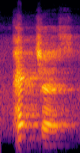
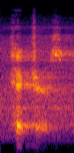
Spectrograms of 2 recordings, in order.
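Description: First: A small let-down cry on "Pictures!"; disappointed cry. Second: Lower, softer dry echo of "Pictures". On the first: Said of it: "gave a cry of disappointment". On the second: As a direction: repeat "Pictures" drily, quieter. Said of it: "echoed the man dryly". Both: A narrator's reading.

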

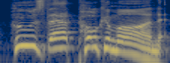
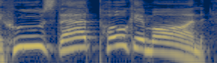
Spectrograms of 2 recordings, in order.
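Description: First: High, drawn-out quiz announcer; mock TV announcer voice; announcer call. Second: High, slow TV announcer; dramatic quiz host voice; announcer call. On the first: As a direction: call it like the show's host. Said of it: "comes back and says". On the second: Retold or imitated. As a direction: boom it out like the show's quiz announcer. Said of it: "they'd say".

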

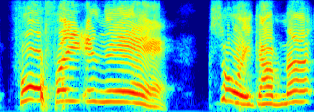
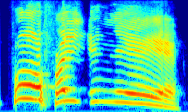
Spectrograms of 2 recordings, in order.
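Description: First: High, slow, plummy English impression of [name]; mock English accent. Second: High, slow Cockney imitation of [name]; mock Cockney accent. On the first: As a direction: ham up a posh English lilt. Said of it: "[name] went so English in that scene". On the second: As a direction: ham up a Cockney lilt, drawn out. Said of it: "switched from American to Cockney".

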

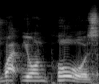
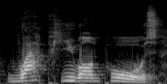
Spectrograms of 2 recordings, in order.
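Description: First: "whap you on pause" said briskly as one familiar phrase; catchphrase demonstrated properly. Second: "whap you on pause" sounded out slowly; puzzled catchphrase imitation. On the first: Shown as a demonstration. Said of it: "kind of like that, but just". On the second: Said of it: "What are you saying when you cut?".

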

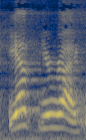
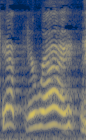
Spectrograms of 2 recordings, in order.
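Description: First: Said through a laugh; sheepish laughing yes; laughing admission. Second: Sheepish admission. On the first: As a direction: admit it laughing at yourself. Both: Retold or imitated. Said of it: "And I was like".

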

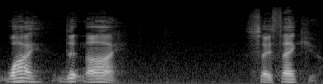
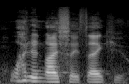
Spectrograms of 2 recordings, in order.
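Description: First: Soft, low and slow, long pause before "say thank you"; slow, pondering regret. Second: Soft question in one run; quiet regret. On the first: One of the nine to himself, slow and pondering. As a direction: spell out "Why didn't I", pause, then "say thank you". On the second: One of the nine to himself, quietly regretful. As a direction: ask yourself softly, without breaking the phrase. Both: Acted.

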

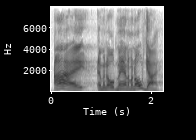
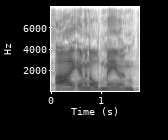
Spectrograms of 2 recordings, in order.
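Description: First: "I" leaned on, a touch louder; emphatic "I" as an old man protests; stress on I. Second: Said in the usual way. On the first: Retold or imitated. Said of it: "He's putting emphasis on". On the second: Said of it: "is emphatic in the Greek language".

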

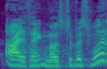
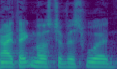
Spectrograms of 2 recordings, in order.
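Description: First: "would" said louder and rising; emphatic. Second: Said in the usual way. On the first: Real, not acted. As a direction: lean on "would" to win them over. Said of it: "I think I would lie". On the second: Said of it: "I think I would feel justified".

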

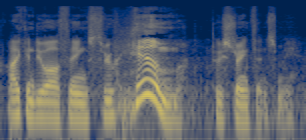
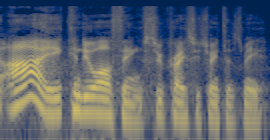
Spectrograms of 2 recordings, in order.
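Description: First: "him" in "through him who strengthens me" weighted as the key word; stress on him. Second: Said in the usual way. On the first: Shown as a demonstration. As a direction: lean on "him", softer and lower overall. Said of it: "we should say". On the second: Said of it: "we might want to say".

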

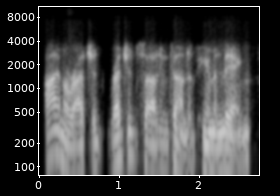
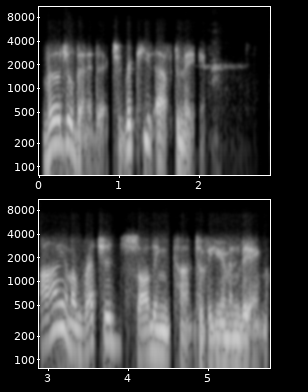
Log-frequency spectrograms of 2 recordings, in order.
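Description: First: Lightly voiced young man, repeating mechanically; Virgil's voice. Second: Menacing telepath dictating words to his victim; Dax's commanding voice. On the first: Virgil repeating the insult under mind control, lightly voiced and obedient. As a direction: near the reader's own voice, echoing the order obediently. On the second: Acted. Dax dictating an insult for Virgil to repeat, pitched-up commanding voice.

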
